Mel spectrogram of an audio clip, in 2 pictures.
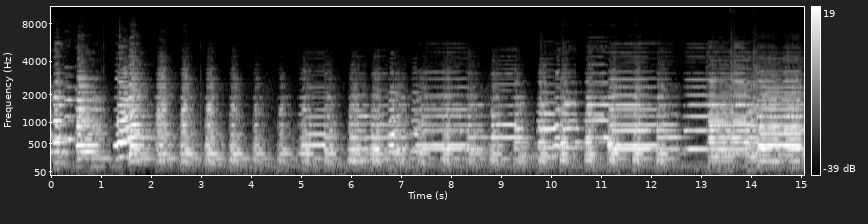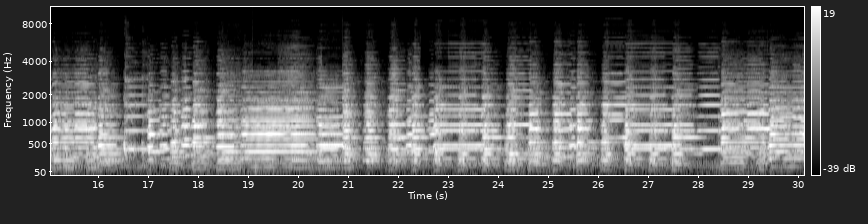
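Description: Solo piano accordion playing a march: short, detached chords at first, then fuller, sustained playing from about a third of the way in.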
